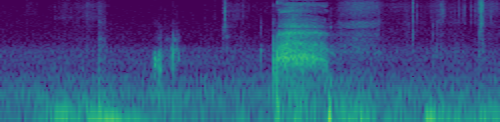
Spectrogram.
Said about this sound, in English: Take one more sip of this coffee.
